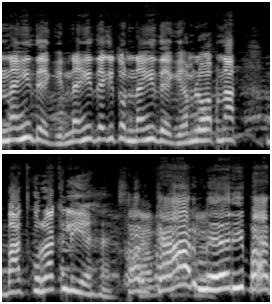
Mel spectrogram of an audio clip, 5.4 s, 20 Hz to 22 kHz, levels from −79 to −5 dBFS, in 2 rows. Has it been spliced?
yes; 1 cut; at 3.8 s

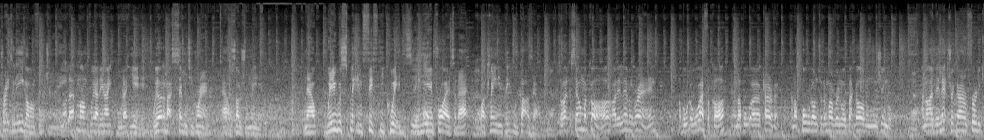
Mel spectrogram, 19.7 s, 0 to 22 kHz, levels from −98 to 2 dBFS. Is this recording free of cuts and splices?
no; 5 cuts; at 1.3 s, 2.9 s, 11.0 s, 14.6 s, 15.7 s

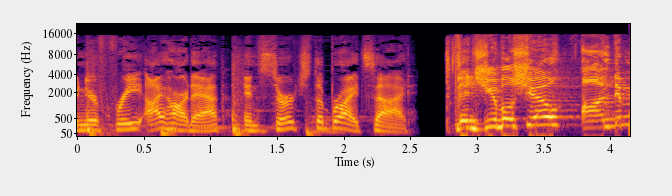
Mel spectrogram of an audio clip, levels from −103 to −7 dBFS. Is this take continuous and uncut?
no; 1 cut; at 2.7 s

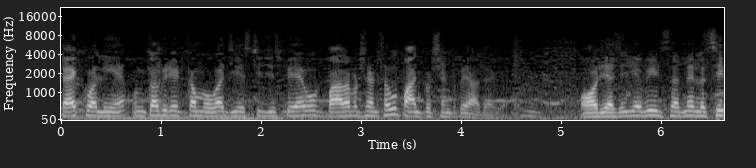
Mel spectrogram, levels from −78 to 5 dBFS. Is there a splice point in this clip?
no; 0 cuts

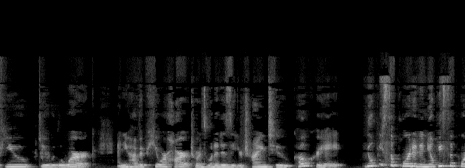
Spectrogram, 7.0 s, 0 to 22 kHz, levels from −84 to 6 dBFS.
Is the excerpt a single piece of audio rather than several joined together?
yes; 0 cuts

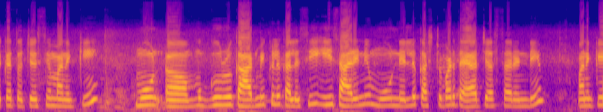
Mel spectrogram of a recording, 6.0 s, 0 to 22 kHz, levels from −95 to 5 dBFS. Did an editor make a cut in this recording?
no; 0 cuts

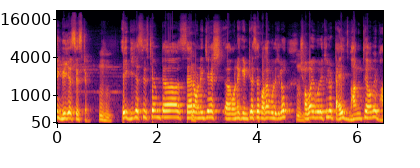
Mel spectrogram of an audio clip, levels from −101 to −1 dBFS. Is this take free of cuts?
yes; 0 cuts

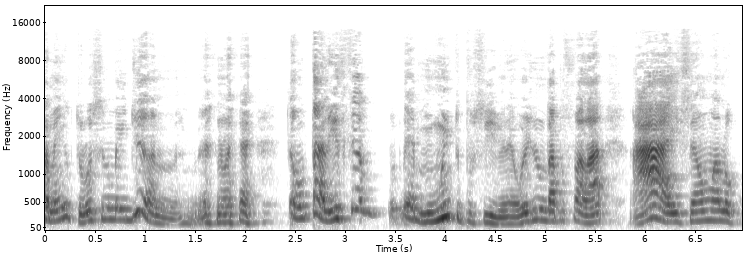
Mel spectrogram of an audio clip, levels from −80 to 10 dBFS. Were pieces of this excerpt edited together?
no; 0 cuts

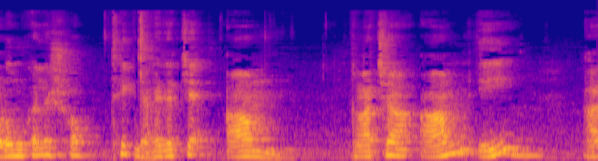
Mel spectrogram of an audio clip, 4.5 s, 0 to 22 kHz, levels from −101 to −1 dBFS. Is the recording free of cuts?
no; 1 cut; at 1.0 s

